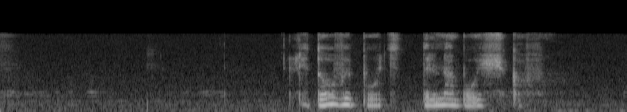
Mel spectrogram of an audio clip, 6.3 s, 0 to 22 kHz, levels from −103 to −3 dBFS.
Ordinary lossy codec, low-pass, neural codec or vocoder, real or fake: none; 7.2 kHz; none; real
